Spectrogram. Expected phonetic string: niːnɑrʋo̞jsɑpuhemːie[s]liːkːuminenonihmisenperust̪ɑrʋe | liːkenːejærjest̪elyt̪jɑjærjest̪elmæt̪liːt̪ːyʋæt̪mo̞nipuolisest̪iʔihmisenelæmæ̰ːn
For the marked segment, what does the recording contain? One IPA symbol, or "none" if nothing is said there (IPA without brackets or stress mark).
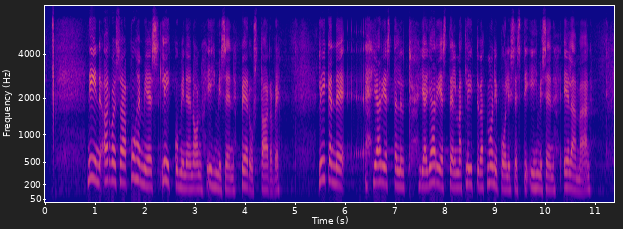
s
